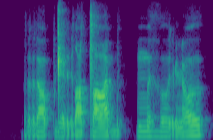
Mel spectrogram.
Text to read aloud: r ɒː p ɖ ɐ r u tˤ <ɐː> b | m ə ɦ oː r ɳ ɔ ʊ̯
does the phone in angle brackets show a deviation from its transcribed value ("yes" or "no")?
no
